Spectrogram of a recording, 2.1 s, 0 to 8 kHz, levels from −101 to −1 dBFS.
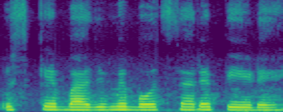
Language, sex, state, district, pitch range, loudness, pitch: Hindi, female, Gujarat, Gandhinagar, 190-205 Hz, -17 LUFS, 200 Hz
